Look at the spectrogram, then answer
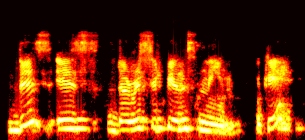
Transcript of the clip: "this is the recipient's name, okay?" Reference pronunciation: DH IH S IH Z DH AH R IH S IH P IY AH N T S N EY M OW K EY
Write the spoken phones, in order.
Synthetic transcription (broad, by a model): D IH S IH Z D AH R IH S IH P IY AH N T S N EY M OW K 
